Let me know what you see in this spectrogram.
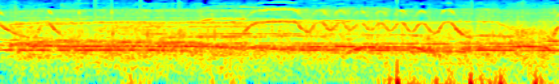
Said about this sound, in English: is getting a little ovation here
